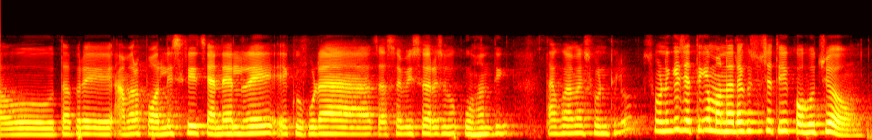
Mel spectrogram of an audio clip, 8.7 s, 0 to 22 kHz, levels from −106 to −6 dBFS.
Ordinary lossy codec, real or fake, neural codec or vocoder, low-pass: none; real; none; none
